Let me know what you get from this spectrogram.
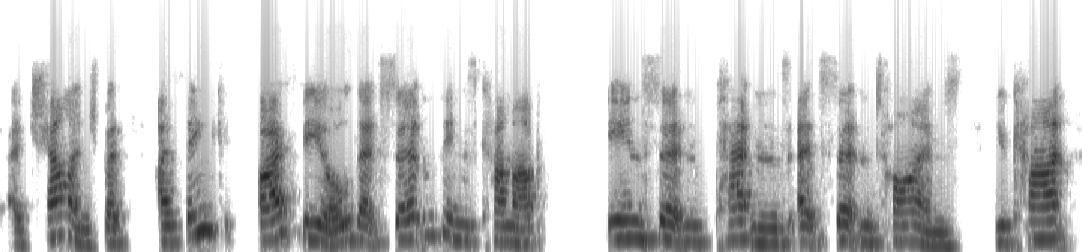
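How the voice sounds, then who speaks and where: A woman energy healer hosting a live webinar with a slightly croaky throat, chatting casually with lots of ums and greeting viewers by name. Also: fairly low pitch, a bit bright. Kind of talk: casual live-stream talk. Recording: distant, dull lo-fi webinar audio.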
